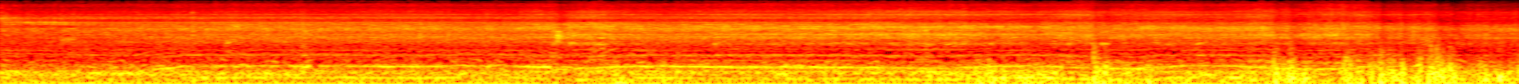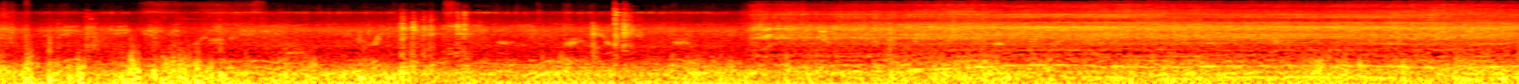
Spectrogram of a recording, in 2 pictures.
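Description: Lobster boat's engine running steadily, its pitch wavering slightly, under a steady hiss. In the middle stretch irregular knocks and clatter come through over it.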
